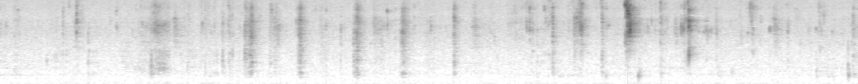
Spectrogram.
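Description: Faint, scattered clicks and wet smacks of eating rice and dal by hand: chewing, and fingers mashing rice with dal on a plate. The loudest click comes about six seconds in.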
